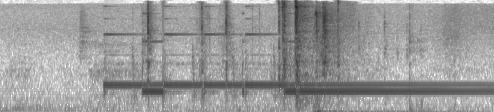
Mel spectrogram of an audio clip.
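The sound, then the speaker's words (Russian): An apartment doorbell rings, clear chiming tones that start suddenly, chime again a moment later, then sustain and slowly fade over a low background. “Звонок в двери.”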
